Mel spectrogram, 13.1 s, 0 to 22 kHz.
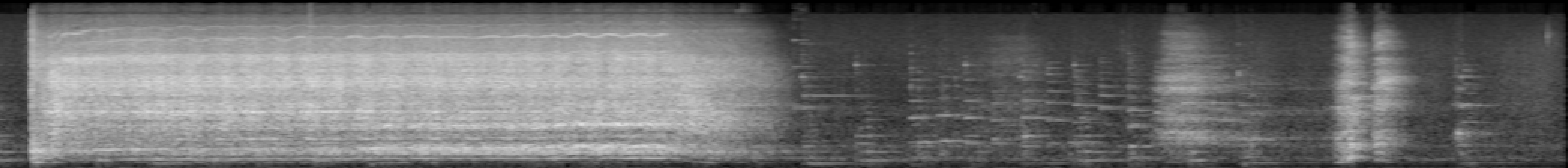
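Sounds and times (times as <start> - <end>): blender running with high whine: 0.3 - 6.6.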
